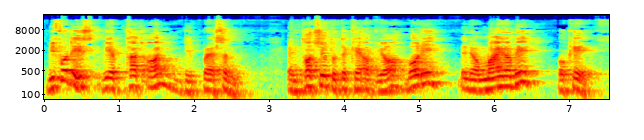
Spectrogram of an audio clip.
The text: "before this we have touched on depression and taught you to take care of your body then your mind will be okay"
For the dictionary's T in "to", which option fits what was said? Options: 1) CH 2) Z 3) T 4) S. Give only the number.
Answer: 3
